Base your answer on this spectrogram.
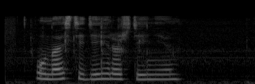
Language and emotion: Russian, neutral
